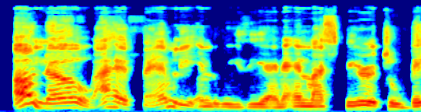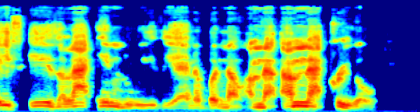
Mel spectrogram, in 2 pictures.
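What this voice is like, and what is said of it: Southern country accent. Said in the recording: “people tend to get the accents mixed up. See, I'm more country, less French.”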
